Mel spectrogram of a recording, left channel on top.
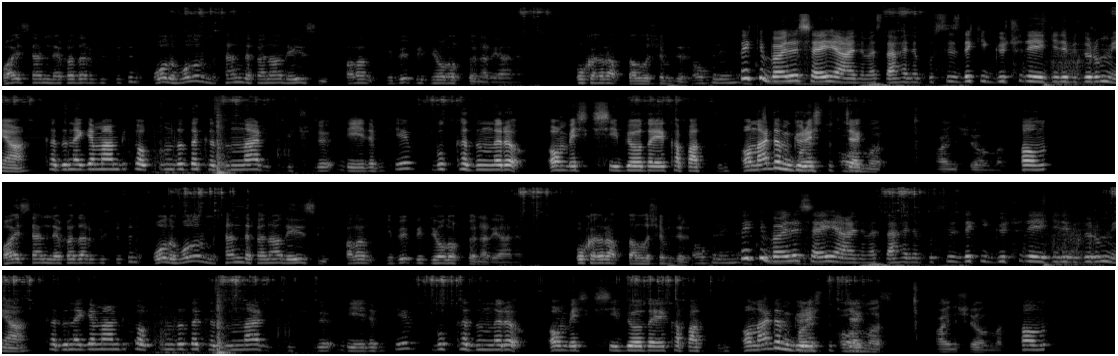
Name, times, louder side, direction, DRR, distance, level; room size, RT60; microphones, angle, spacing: voice 1, 0.0-5.2 5.7-6.9 19.1-19.9 20.5-21.1, right 4 dB, 70° right, 1.0 m, -41 dB
sound 1, 1.2-2.5 5.0-5.7 8.7-9.7 11.0-12.1 13.2-14.5 15.3-16.5 16.8-16.9 17.1-18.7 19.3-19.9, right 9 dB, 30° right, 0.5 m, -43 dB
sound 2, 5.0-5.1 5.5-5.6 6.6-9.6 10.0-11.3 12.2-14.3 14.7-14.8, equal, 10° left, 3.0 m, -50 dB
voice 2, 7.4-9.2 9.4-13.8 14.3-16.3 16.6-18.1 18.5-19.3 19.6-19.7 21.3-21.6, left 4 dB, 55° left, 0.6 m, -32 dB
6.5 x 2.9 x 2.5 m
head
